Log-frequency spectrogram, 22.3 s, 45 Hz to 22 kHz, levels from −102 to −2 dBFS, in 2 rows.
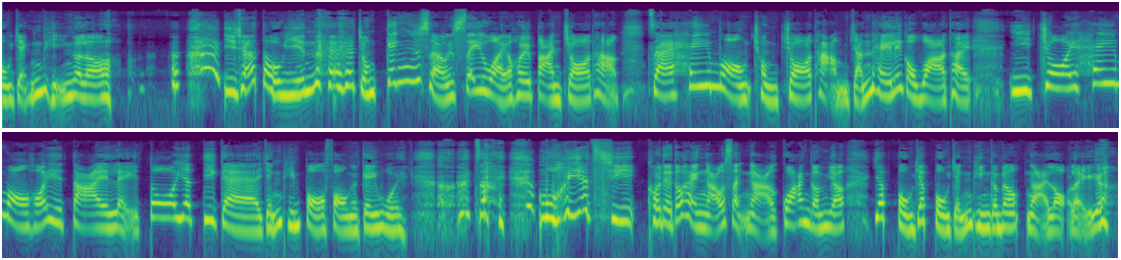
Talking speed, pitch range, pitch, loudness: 215 characters per minute, 205-335 Hz, 265 Hz, -17 LUFS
